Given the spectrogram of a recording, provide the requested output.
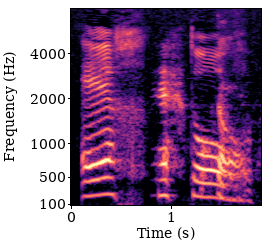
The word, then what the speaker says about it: אכתוב: I will write, let's say together, אכתוב. אכתוב. Yeah, there are two tricks there because k and ch interchangeable. Yeah, אכתוב. And there is an o there.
